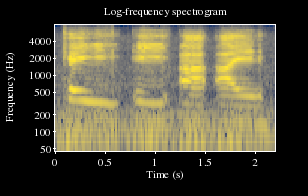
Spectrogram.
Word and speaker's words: Karibu: spelled differently, but it pronounced the same.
